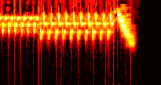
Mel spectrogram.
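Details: European goldfinch song played to stimulate birds to sing, in the bitbita style: a fast, even series of bright, high chirps, about three per second at first and then quicker, ending in one sharp downward slur followed by silence.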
